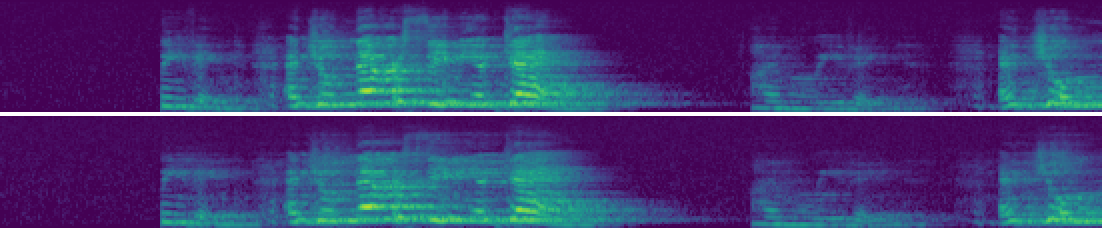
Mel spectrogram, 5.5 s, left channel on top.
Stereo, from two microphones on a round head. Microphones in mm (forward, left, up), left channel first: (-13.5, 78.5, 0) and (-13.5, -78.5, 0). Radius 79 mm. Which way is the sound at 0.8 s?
40° left (ahead or behind).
